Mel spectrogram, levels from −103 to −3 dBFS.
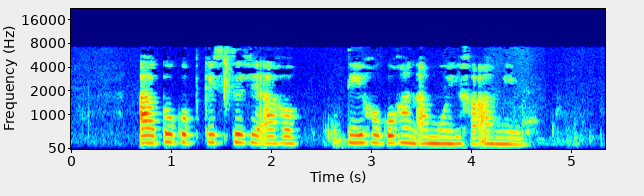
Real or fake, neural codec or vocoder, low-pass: real; none; 7.2 kHz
